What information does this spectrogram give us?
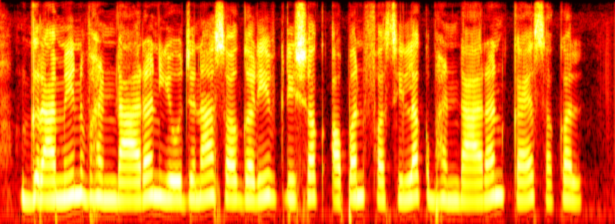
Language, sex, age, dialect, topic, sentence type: Maithili, female, 60-100, Southern/Standard, agriculture, statement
